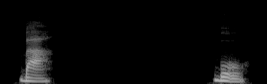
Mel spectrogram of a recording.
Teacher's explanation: 미음, Znie ako meter. Miesto sú obidve pery, nosová.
